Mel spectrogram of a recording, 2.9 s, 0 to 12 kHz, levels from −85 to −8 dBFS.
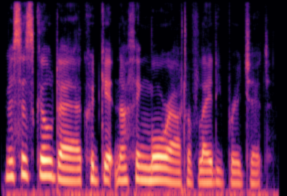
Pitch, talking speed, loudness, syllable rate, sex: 185 Hz, 210 wpm, -18 LUFS, 5.3 syllables/s, female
